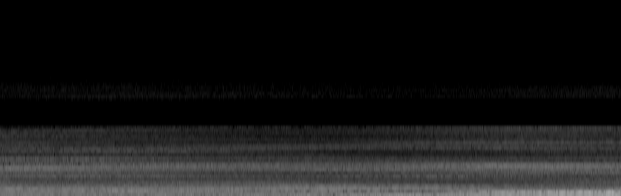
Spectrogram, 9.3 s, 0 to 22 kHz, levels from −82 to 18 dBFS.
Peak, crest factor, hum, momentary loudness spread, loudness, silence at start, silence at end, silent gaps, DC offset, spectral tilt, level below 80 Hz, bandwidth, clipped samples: -10 dBFS; 18 dB; none; 11 LU; -30 LUFS; 0 s; 0 s; none; under 0.1%; -6 dB/octave; -76 dBFS; 12.5 kHz; under 0.1%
